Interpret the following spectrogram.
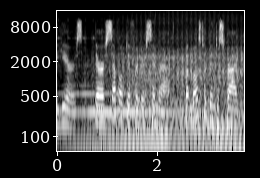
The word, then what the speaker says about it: Ircinrraaq: Ircinrraaq, pronounced Ircinrraaq, is an Inuit word used when describing any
